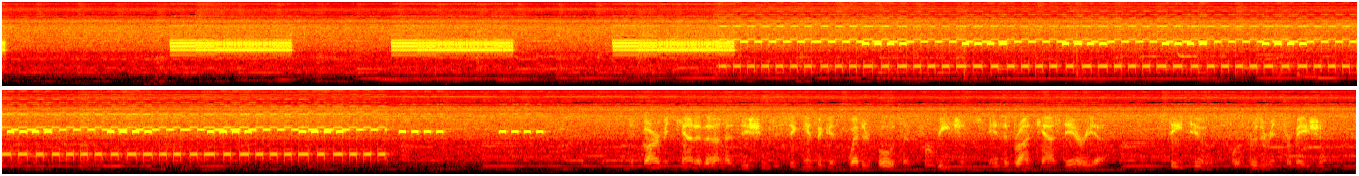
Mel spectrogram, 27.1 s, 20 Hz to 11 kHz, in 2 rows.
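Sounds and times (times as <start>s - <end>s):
pulsing electronic alert beeps: 6.1s - 19.0s
screechy digital data tone: 6.1s - 19.0s.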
